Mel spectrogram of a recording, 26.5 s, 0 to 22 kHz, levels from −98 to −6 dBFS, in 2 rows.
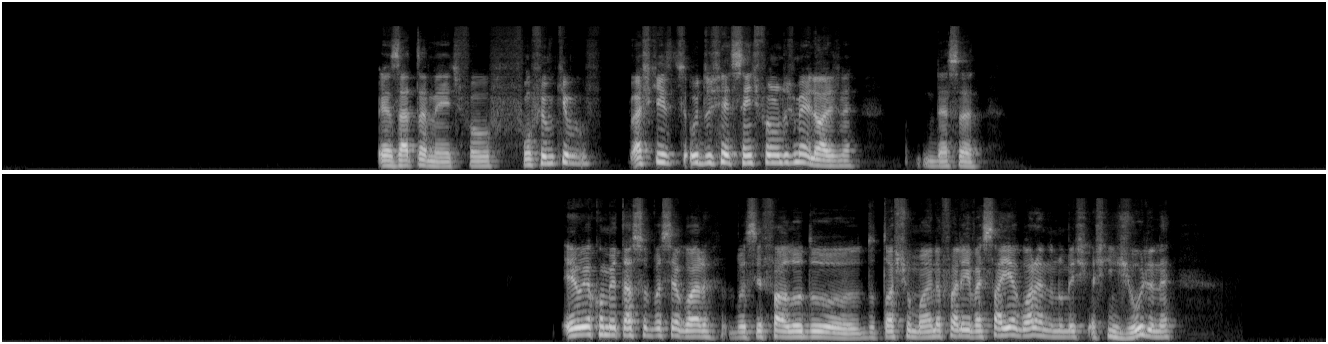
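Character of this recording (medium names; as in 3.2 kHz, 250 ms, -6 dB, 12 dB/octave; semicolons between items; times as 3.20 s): noise floor -86 dBFS; spectral tilt -5.5 dB/octave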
